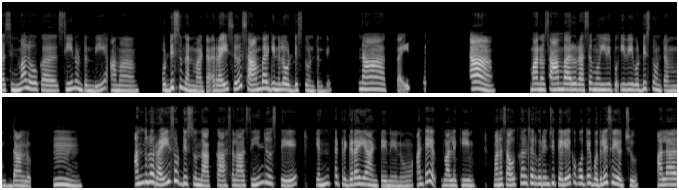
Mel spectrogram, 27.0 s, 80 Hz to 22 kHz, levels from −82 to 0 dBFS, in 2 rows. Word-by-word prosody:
సినిమాలో 275 +6 +2
ఒక 235 - -6 0.4
సీన్ 265 +4 0
ఉంటుంది. 210 -4 -1 0.3
ఆమ 215 -1 +1 0.9
వడ్డిస్తుంది 310 - +2
అన్నమాట. 195 -2 -1 0.3
రైస్ 255 +5 +2 0.2
సాంబార్ 255 +5 +4
గిన్నెలో 245 -1 +2
వడ్డిస్తూ 225 +2 -3
ఉంటుంది. 195 +2 -7 0.7
నాకైతే 260 +2 0 1.3
ఆ! - - +11 1.1
మనం 250 -1 +5
సాంబారు, 250 0 +4
రసము 245 +2 0
ఇవి 240 0 0 0.3
ఇవి 240 +1 +1
వడ్డిస్తూ 275 +5 -3
ఉంటాం 205 -2 -3 0.4
దానిలో. 205 -2 -2 0.5
హ్మ్. 240 -6 +1 1.2
అందులో 345 +4 +3
రైస్ 325 - +3
వడ్డిస్తుంది 265 - -1
ఆ - - +3
అక్క 215 - -26 0.2
అసల 220 +2 -6
ఆ - - -2
సీన్ 255 +8 -1
చూస్తే 260 -8 -3 0.7
ఎంత 275 +5 0 0.2
ట్రిగ్గర్ 240 +1 +1
అయ్యా 265 -2 +2
అంటే 205 -1 -3
నేను, 190 -1 -4 0.3
అంటే 270 +8 -1 0.3
వాళ్ళకి 220 0 -2 0.6
మన 235 - +3
సౌత్ 235 +1 0
కల్చర్ 305 -1 0
గురించి 275 +2 0
తెలియకపోతే 285 +4 0
వదిలేసేయొచ్చు. 250 -5 0 0.6
అలా 245 +1 +1
245 Hz, 100 wpm, -24 LUFS, 220-275 Hz, 1.3 s, ఆ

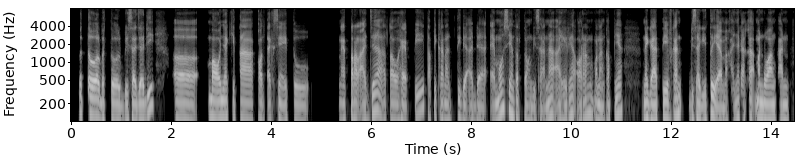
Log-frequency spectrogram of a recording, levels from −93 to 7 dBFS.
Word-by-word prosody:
Betul 125 -2 +6
betul. 105 -3 0
Bisa 100 +2 +1
jadi, 105 - +1 0.4
eee, 105 -2 +3 0.2
maunya 115 -1 +5
kita 105 -2 +1
konteksnya 100 -2 -3
itu 95 -2 -4 0.7
netral - - +1
aja 105 - 0
atau 100 -2 -2
happy, 130 - -2
tapi 120 - -7
karena 100 -4 -4
tidak 105 -4 -3
ada 90 -1 -4
emosi 140 - 0
yang 115 - -3
tertuang 95 -3 -4
di 85 - -6
sana, 90 +11 -2
akhirnya 95 +8 -2
orang 120 +7 -3
menangkapnya 105 - -3 0.4
negatif, 105 +1 +3
kan 125 +3 +3 0.2
bisa 100 +1 +1
gitu 95 +9 -1
ya. 85 -9 +4
Makanya 90 +6 -5
Kakak, 100 -2 -2
menuangkan 100 -2 +3
105 Hz, 135 wpm, -26 LUFS, 95-115 Hz, 0.7 s, Betul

